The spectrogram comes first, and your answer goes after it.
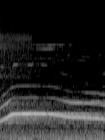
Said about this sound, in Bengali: দূরে শেয়াল ডাকছে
